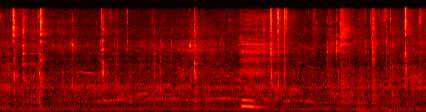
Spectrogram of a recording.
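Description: Close-up eating sounds: chewing and lip smacks with scattered small clicks as crab legs are picked apart by hand, and one louder brief sound with a short hum about three and a half seconds in.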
